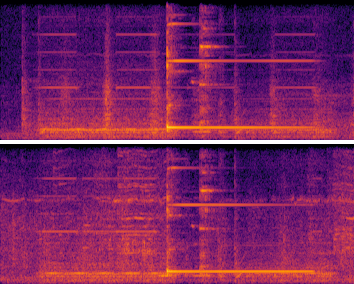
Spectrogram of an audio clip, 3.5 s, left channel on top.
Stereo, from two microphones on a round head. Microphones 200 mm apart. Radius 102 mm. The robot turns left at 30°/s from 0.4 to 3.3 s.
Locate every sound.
1.7 s a doorbell: 15° left, 2.5 m; by 3.1 s 30° right, 2.5 m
